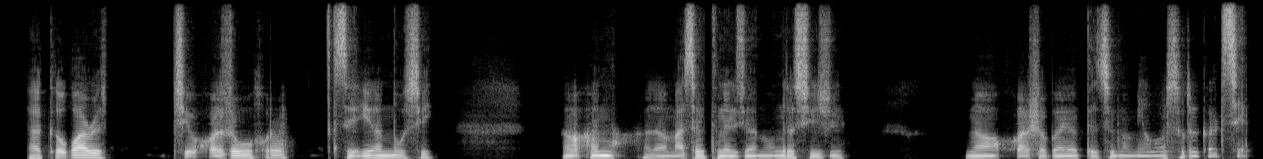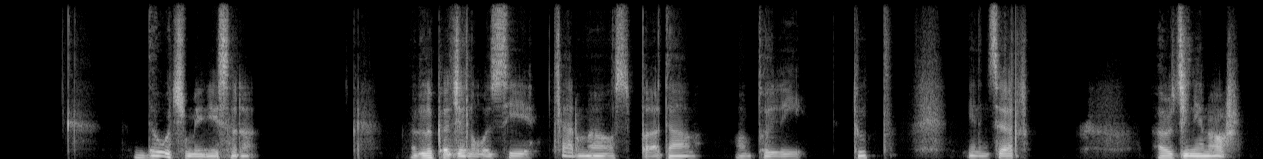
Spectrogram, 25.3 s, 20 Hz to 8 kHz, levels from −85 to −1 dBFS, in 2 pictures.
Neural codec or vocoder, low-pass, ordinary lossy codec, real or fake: codec, 16 kHz, 0.5 kbps, X-Codec, HuBERT features, trained on balanced general audio; none; none; fake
